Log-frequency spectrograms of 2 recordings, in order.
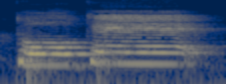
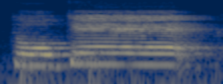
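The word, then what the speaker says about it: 時計: 4 番、ね、 4 番は時計。時計ですね。でも発音は時計。時計。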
